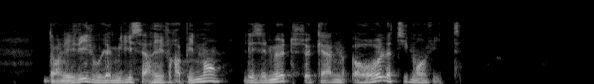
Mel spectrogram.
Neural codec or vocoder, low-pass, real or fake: codec, 16 kHz, 8 kbps, FreqCodec, smaller model; 7.2 kHz; fake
